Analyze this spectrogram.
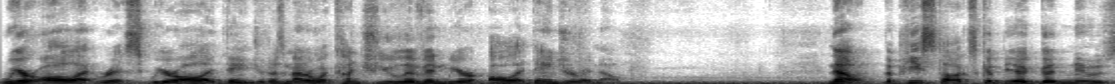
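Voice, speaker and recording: Loud and high-pitched, a man with an American accent talks at a fairly quick pace with lively intonation. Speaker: video commentator. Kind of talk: casual opinion monologue. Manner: animated.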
